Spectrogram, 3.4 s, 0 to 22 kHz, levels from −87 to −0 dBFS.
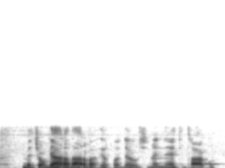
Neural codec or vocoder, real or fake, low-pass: none; real; 5.4 kHz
